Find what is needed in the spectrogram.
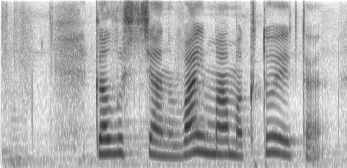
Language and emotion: Russian, positive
